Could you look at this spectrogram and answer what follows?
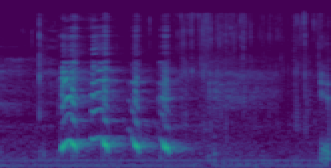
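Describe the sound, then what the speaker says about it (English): Crunchy food is bitten and chewed close to the mic, a quick run of four or five crisp crunches within about a second, with quiet room noise afterwards. "This crunch gotta be heard."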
